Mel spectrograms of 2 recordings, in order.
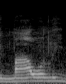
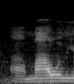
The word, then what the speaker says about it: Mawuli: I am attorney Mawuli of the Bozeman Johnson law firm. Mawuli is spelled M-A-W-U-L-I.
